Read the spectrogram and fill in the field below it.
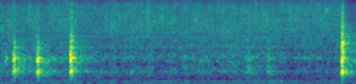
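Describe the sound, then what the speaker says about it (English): Diced onion sautéing in a pan for homemade lentil soup gives a steady, close sizzle with a few sharp scraping stirs near the start and another near the end. Nobody talks. "I'm just gonna saute this for a little bit"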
